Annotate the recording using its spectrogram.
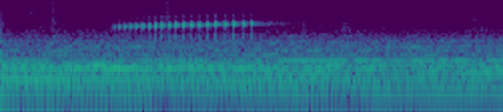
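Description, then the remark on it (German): A dense chorus of toads croaking steadily and fairly loudly, with a brief high-pitched trill rising above them early on. No one speaks. “versetzte das Brummeisen und spie zugleich drei Kröten aus.”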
